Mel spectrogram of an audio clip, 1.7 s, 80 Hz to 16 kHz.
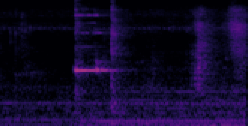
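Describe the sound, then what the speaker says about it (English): A microwave oven heating corn on the cob starts up with a clunk, then settles into a steady low hum with a faint rattle, close and quiet. "we're gonna put it right in the microwave just like that. Put it in there for 4 minutes"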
